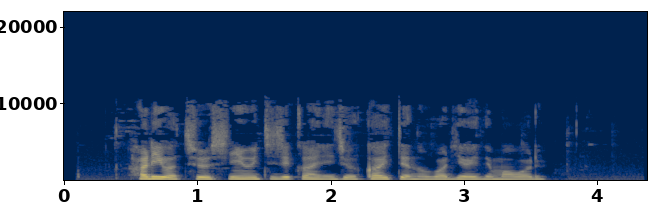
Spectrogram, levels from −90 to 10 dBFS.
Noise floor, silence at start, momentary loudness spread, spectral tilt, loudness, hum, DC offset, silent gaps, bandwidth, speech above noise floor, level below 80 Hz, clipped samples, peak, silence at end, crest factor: -65 dBFS; 0.5 s; 12 LU; -6 dB/octave; -23 LUFS; none; under 0.1%; none; 10.5 kHz; 43 dB; -74 dBFS; under 0.1%; -4 dBFS; 0.75 s; 20 dB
